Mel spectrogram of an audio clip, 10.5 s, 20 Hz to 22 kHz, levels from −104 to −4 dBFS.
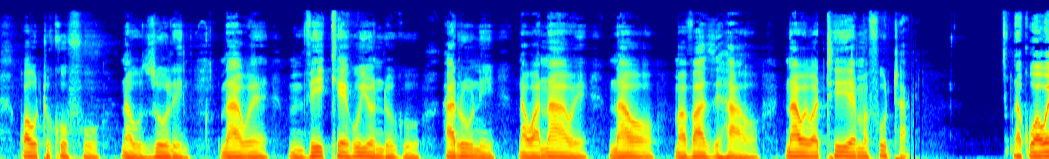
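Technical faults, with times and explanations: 9.09 to 9.23 s, corrupt frame muted: damaged bits in the compressed stream made the decoder reject a short run of frames, and the player filled the gap with silence, so the speech drops abruptly into a 0.14 s hole, which fits about six lost frames, while the timing afterwards stays intact.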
